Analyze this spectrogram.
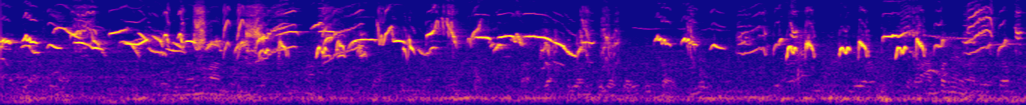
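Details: Oriental magpie-robin singing energetically to rouse stressed birds: dense run of rapid whistled notes, quick slurred warbles and bright chirps packed closely together, steady and loud throughout.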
